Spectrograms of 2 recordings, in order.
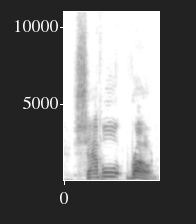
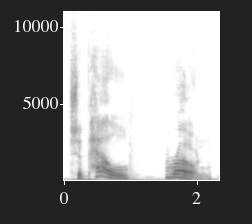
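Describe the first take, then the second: First: The first name sounds like the word 'chapel'. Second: The first name does not sound like 'chapel'. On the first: "It's pronounced Chapel Roan" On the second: "Am I saying it correctly?"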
